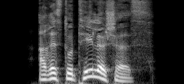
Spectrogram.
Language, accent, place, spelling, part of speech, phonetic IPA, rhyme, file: German, Germany, Berlin, aristotelisches, adjective, [aʁɪstoˈteːlɪʃəs], -eːlɪʃəs, De-aristotelisches.ogg
- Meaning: strong/mixed nominative/accusative neuter singular of aristotelisch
